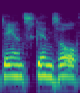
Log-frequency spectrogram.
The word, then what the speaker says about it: Dan Skiendziel: introduction uh of myself uh like kin said Dan schinzel that's how you pronounce that uh that long name there but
